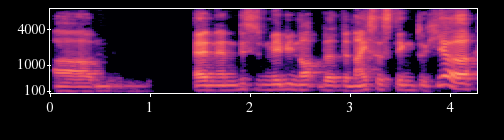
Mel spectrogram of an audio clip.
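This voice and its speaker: Man, podcast guest, reflective storyteller, halting restarts, mid-pitched voice. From Malaysia. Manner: reflective, storytelling, frequent restarts and "right?" tags. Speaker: startup founder guest. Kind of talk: casual podcast conversation.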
